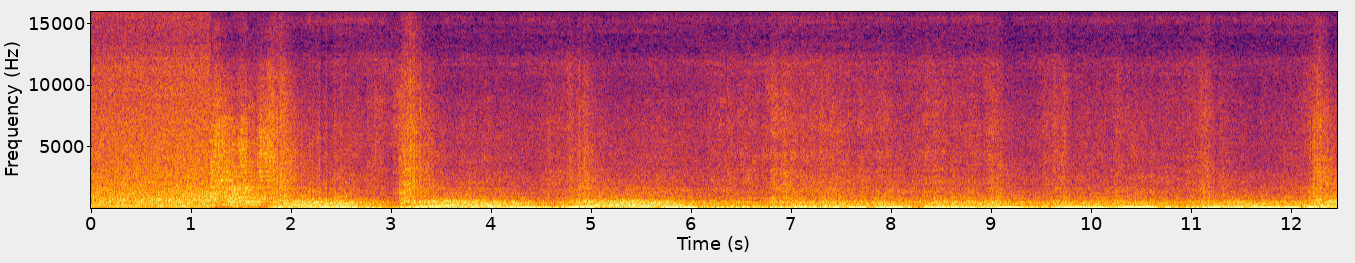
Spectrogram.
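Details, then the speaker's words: Freshly built Ford 429 Thunderjet V8 for a '66 Fairlane, first run on the floor for cam break-in, good oil pressure: big V8 rhythm surges and dips now and then; engine seems fine but carburetor not metering evenly. "i mean i think the motor is fine got good off pressure sounds good except for the carburetor"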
